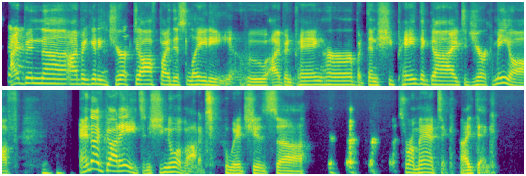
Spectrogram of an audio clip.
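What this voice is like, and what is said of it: Poor imitation of another person's voice. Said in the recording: “I tried to do a Charlie Sheen impersonation on the fly... That was a terrible Charlie Sheen... that terrible impersonation”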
